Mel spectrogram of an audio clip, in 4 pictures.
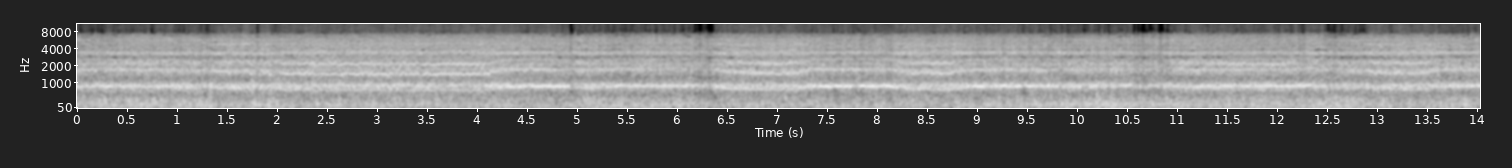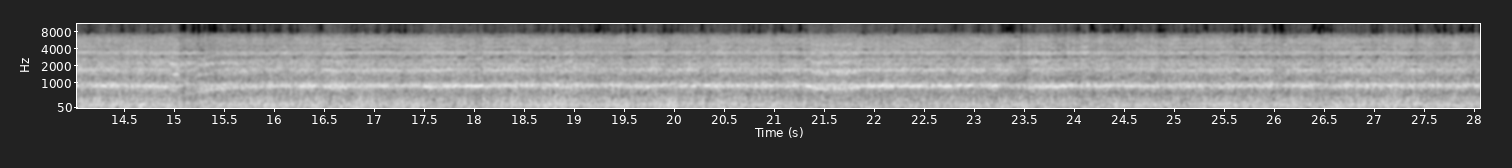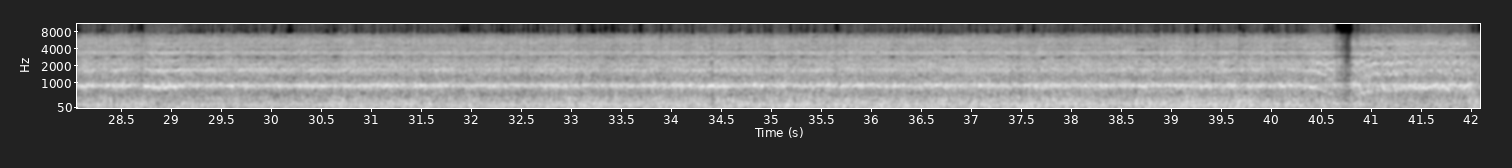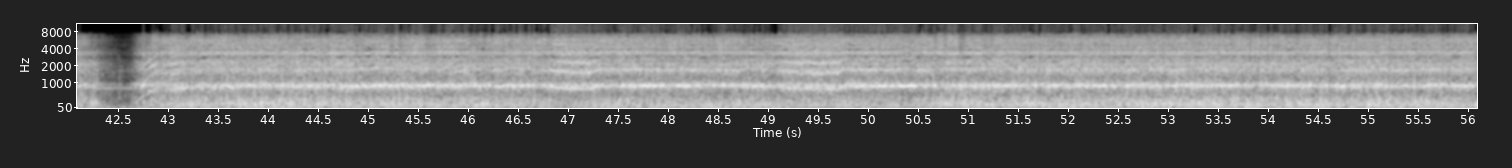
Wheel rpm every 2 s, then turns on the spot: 210, 210, 220, 220, 230, 230, 220, 200, 220, 230, 230, 230, 230, 240, 230, 230, 230, 230, 230, 230, 170, 130, 230, 230, 230, 230, 230, 230.
none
